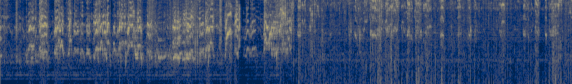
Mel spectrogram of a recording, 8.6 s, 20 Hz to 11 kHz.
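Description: Rapid turning of an 11x11 plastic puzzle cube's layers: a dense run of plastic clicking and squeaking, with a brief pause a little past the middle.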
